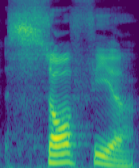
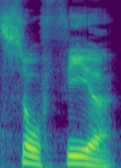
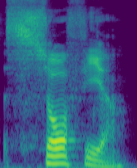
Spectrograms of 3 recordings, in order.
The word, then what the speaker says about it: Sofia: the capital city of Bulgaria is Sofia and it's called Sofia not Sofia every English-speaking person pronounces it as a female name it's Sofia it is also the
